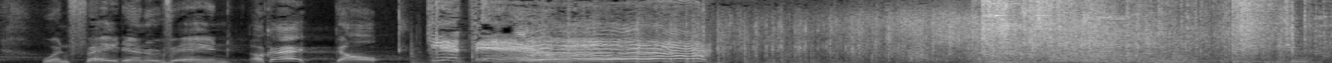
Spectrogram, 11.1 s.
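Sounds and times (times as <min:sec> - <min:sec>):
speech: 0:00.4 - 0:06.0
tree falling and crashing through a wall: 0:04.0 - 0:11.0.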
